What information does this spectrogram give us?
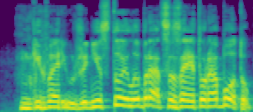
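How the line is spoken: Squeaky. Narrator (Russian): пропищал Тонкий

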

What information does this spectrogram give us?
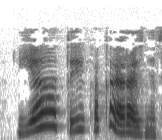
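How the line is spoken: Giggle. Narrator (Russian): хихикнула

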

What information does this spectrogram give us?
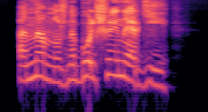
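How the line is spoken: Barking retort. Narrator (Russian): рявкнула я в ответ

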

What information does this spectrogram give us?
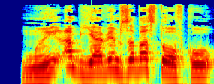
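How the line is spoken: Loud yell. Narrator (Russian): завопил Врумфондель

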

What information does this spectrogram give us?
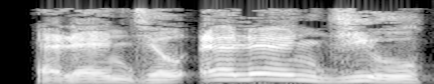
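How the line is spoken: Shouted. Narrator (Russian): крикнул

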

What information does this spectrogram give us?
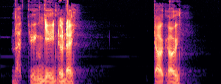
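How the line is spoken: Bewildered muttering. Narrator (Vietnamese): Ông chớp chớp mắt lẩm bẩm

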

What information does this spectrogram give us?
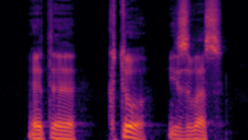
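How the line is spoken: Grim question. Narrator (Russian): мрачно спросил он

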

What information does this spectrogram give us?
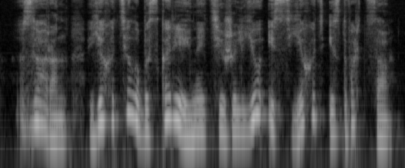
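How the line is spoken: Quiet. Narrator (Russian): тихо сказала я

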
